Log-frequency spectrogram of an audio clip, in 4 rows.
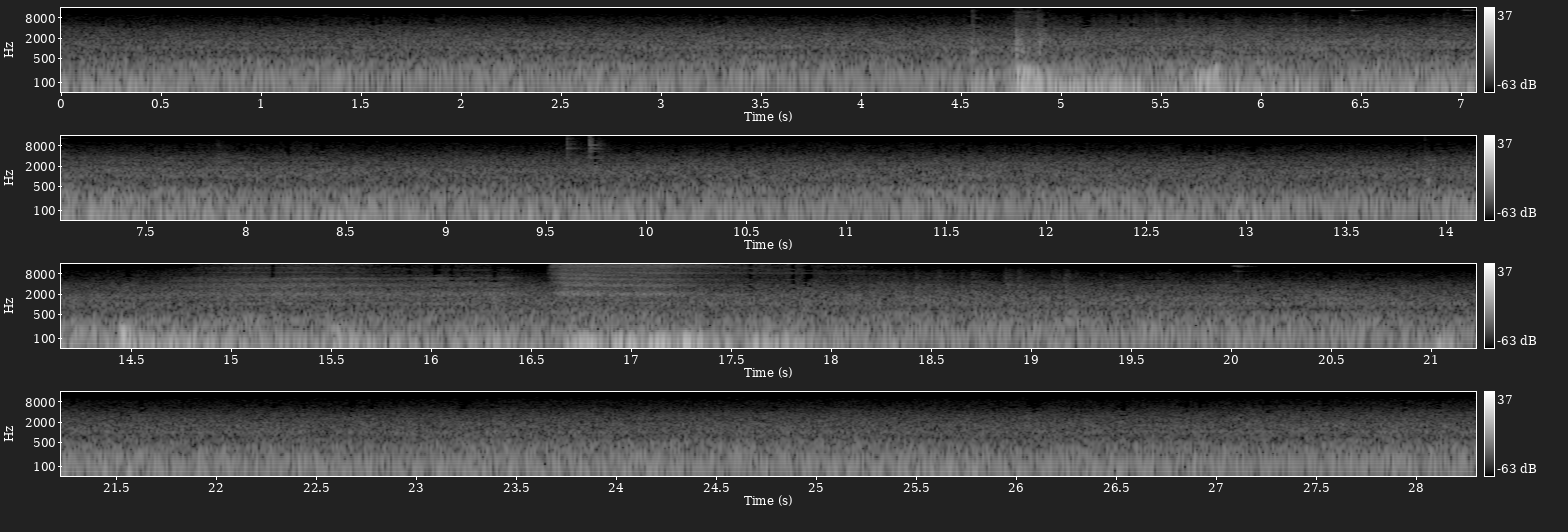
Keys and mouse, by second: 4.7 t, 6.3 shift+q, 11.0 ctrl+Up, 13.7 ctrl+Tab, 18.2 t, 19.4-22.2 drag, 22.2-26.7 middle drag, 26.7-28.3 drag.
